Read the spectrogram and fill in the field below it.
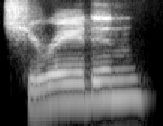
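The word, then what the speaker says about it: Chireadan: it's an elven doctor creatine although i think in the show they pronounce it chiraedin but i'm going based off of the way it's pronounced from the books that whenever i listen to them so who knows um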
